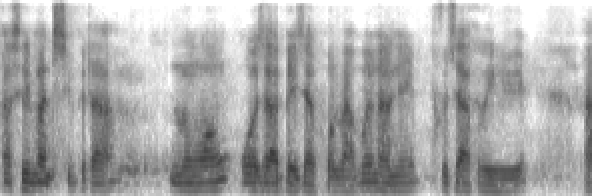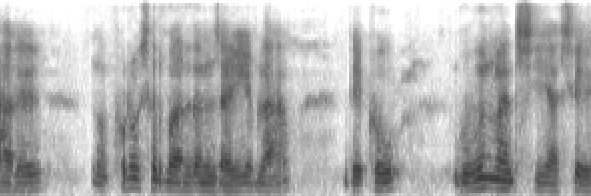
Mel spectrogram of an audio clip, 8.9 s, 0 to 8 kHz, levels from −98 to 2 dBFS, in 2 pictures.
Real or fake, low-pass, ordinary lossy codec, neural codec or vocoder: fake; 7.2 kHz; Opus, 64 kbps; codec, 16 kHz, 2 kbps, FreqCodec, smaller model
